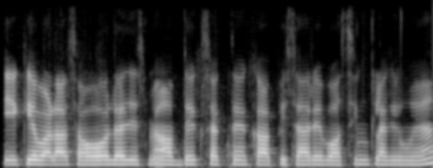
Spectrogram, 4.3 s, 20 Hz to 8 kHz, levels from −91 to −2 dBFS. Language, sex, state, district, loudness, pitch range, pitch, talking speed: Hindi, female, Haryana, Charkhi Dadri, -16 LUFS, 195-205 Hz, 200 Hz, 250 wpm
